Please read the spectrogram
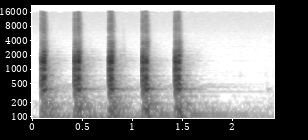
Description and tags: Wood Knocks
Knocking on wood. Recorded in Stereo (XY) with Rode NT4 in Zoom H4.
block, door, knocking, knocks, plank, rolling, square, wood, woodblock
